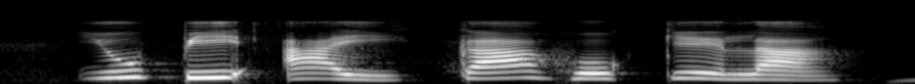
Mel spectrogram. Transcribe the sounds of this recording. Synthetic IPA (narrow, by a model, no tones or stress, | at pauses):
jupiajkaɦokːela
